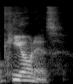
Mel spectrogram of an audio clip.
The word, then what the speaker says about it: Quinones: Ryan, I still can't pronounce his name. Joe Quinones? Oh, Quinones.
